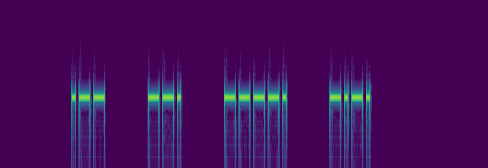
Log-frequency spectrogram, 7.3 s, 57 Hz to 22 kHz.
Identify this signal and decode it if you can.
Morse code, heard as a keyed tone, about 23 wpm, spaced as for 10 wpm, 700 Hz. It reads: WG9C
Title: USA Call Signs - 4 Characters - 4x Character Spacing - 22wpm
